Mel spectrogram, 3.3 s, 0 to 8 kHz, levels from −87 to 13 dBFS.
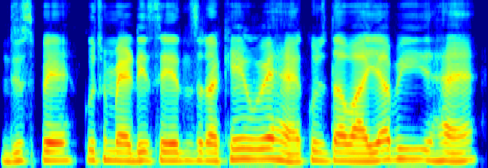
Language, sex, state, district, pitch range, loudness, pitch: Hindi, male, Jharkhand, Garhwa, 150-165 Hz, -13 LUFS, 155 Hz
